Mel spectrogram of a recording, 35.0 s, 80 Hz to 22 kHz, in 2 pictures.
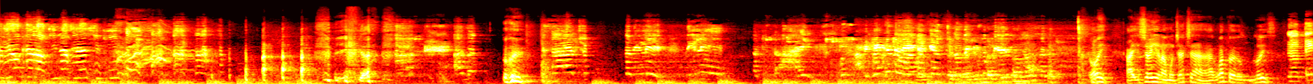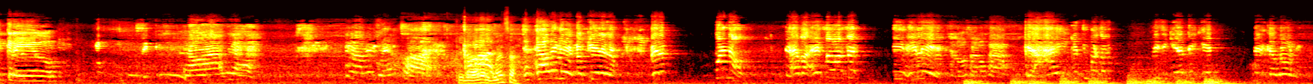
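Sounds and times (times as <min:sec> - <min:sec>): woman talking on phone recording: 0:00.0 - 0:03.0, 0:05.3 - 0:06.5, 0:07.2 - 0:14.6, 0:17.1 - 0:35.0
low hum: 0:00.0 - 0:05.6, 0:06.7 - 0:15.0.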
